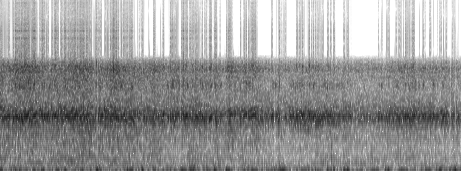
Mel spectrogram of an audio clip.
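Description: Motocross dirt bike engine under the helmet-camera rider, running hard, its pitch rising and falling with the throttle over the track, mixed with wind and rough noise from the ride.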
